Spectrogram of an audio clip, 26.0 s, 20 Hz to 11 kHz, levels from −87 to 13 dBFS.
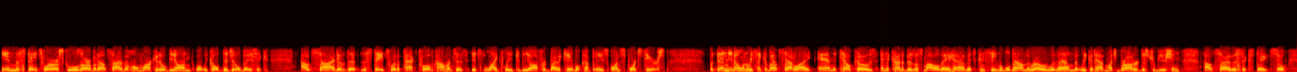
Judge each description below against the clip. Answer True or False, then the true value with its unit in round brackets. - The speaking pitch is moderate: False (125 Hz)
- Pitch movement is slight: False (3.6 semitones)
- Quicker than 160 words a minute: True (195 wpm)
